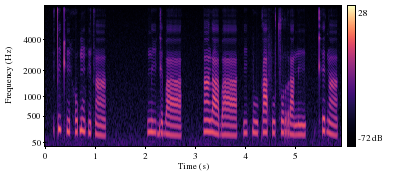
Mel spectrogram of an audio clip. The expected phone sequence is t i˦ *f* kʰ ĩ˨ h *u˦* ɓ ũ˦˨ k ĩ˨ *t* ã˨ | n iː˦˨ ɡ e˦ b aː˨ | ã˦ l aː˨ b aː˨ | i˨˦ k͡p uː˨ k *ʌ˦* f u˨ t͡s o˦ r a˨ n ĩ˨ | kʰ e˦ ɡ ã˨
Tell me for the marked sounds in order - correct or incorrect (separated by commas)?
incorrect, incorrect, incorrect, incorrect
